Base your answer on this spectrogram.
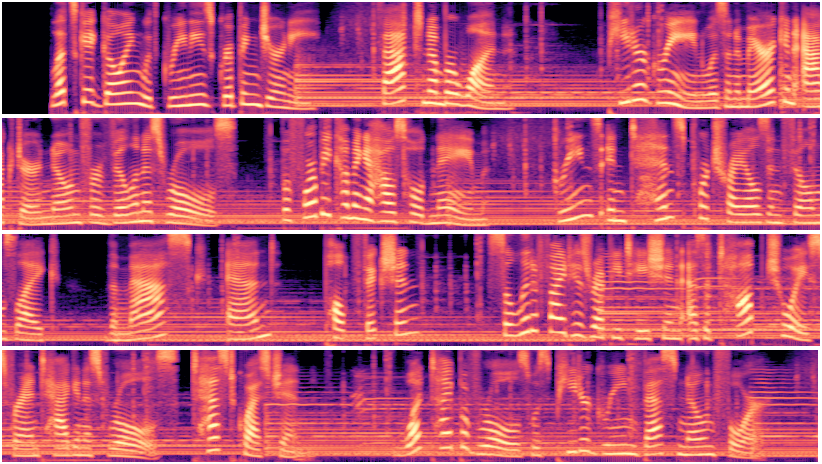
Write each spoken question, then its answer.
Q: What type of roles was Peter Greenay best known for?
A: Correct answer, villainous roles.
